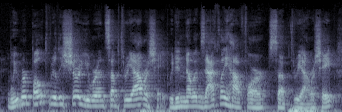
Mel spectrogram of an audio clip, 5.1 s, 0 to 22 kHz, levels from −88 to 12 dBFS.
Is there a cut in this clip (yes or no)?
no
